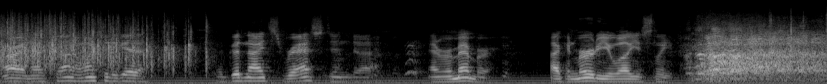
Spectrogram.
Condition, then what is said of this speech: No condition.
